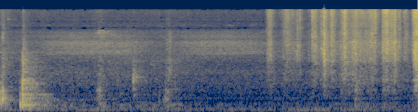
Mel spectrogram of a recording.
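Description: A metal grill lid creaks and clanks as it is lifted open.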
